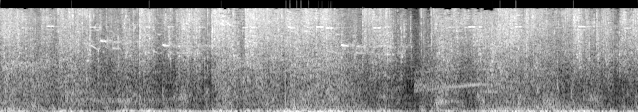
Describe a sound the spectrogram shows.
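Spells crackle and burst in rapid bursts of game combat.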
